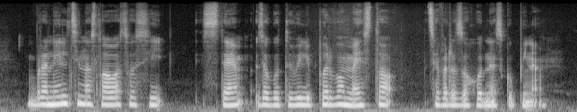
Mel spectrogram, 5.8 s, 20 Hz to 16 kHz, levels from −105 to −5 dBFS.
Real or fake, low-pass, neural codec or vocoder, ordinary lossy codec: real; 14.4 kHz; none; none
